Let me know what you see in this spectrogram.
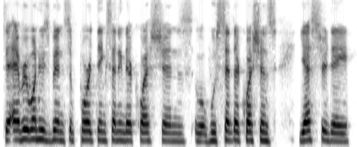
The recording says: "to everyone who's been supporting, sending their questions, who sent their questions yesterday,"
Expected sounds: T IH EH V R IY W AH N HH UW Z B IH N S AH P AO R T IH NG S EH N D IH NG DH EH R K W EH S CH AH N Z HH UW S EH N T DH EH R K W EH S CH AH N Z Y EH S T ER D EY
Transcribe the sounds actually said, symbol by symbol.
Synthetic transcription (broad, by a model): T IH EH V R IY W AH N HH UW Z B IH N S AH P AO R T IH NG S EH N D IH NG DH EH R K W EH S CH AH N Z HH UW S EH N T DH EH R K W EH S CH AH N Z Y EH S T ER D EY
